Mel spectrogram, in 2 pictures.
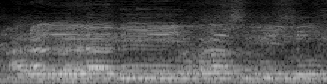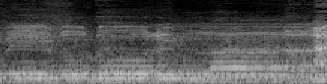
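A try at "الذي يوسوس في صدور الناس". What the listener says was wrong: Sudur shad, bukan sin. Bukan fi sudu, tapi dunya tipis. Fi sudurin, fi sudur. Sunya huruf shad bukan sin. Hati-hati. Fi su bukan fi su. fi sudurin nas. Kemudian huruf dal, ini Pak penting. Huruf dal ini kita dalnya Arab, bukan D-nya Indonesia.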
